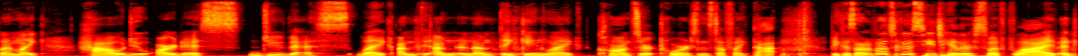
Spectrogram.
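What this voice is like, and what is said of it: Deeper than usual, recovering-cold voice. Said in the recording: “My voice is a little bit deeper than normal right now because I'm getting over a cold.”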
